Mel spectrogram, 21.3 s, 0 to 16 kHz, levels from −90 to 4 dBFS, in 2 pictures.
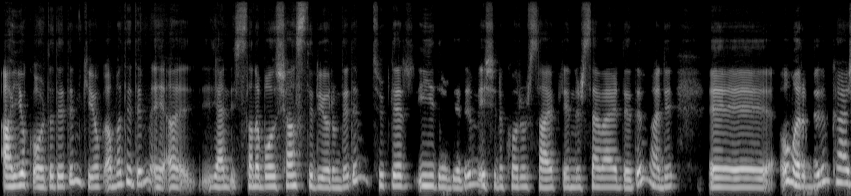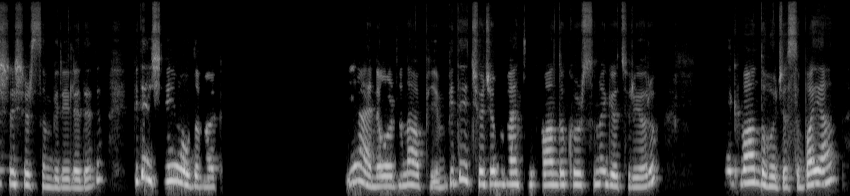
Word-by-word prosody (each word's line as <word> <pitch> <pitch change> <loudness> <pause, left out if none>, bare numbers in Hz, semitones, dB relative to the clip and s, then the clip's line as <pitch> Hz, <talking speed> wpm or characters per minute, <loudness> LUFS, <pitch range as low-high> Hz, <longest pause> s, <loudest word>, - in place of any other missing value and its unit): Ay, 185 0 +5
yok, 210 -1 +4
orada 180 +2 +2
dedim 230 +10 0
ki 190 - -5
"yok 185 0 -3
ama" 210 +6 -1
dedim. 255 +1 0
Eee, 175 - 0
aaa, 180 0 0 0.3
yani 175 -2 -2
"sana 185 -1 -1
bol 185 0 +5
şans 195 +2 0
diliyorum." 165 -3 -1
dedim. 295 - -4
"Türkler 195 -2 -1
iyidir" 185 -4 0
dedim, 190 +7 -1
"eşini 195 -3 -2
korur, 180 0 -3
sahiplenir, 170 -1 -3
sever" 175 0 -2
dedim. 160 - 0
Hani, 185 -1 -4 0.4
eee, 170 -1 +3
"umarım" 200 -9 +4
dedim 260 +9 0
"karşılaşırsın 225 -7 -1
biriyle." 160 -1 -2
dedim. 240 - -5 0.4
Bir 275 - -2
de 305 -3 +4
şey 280 0 +2
oldu 200 -6 +3
bak. 175 0 -6 1.5
Yani 240 -10 +1
orada 190 +1 +1
napayım? 200 -4 -2
Bir 240 -1 -5
de 300 -4 +1
çocuğumu 230 -2 +1
ben 225 0 +3
Tekvando 215 0 0
kursuna 220 +1 -1
götürüyorum. 190 - -1 0.8
Tekvando 260 - +3
hocası 170 -1 -3
bayan, 245 +8 +4
195 Hz, 140 wpm, -25 LUFS, 175-225 Hz, 1.5 s, Ay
